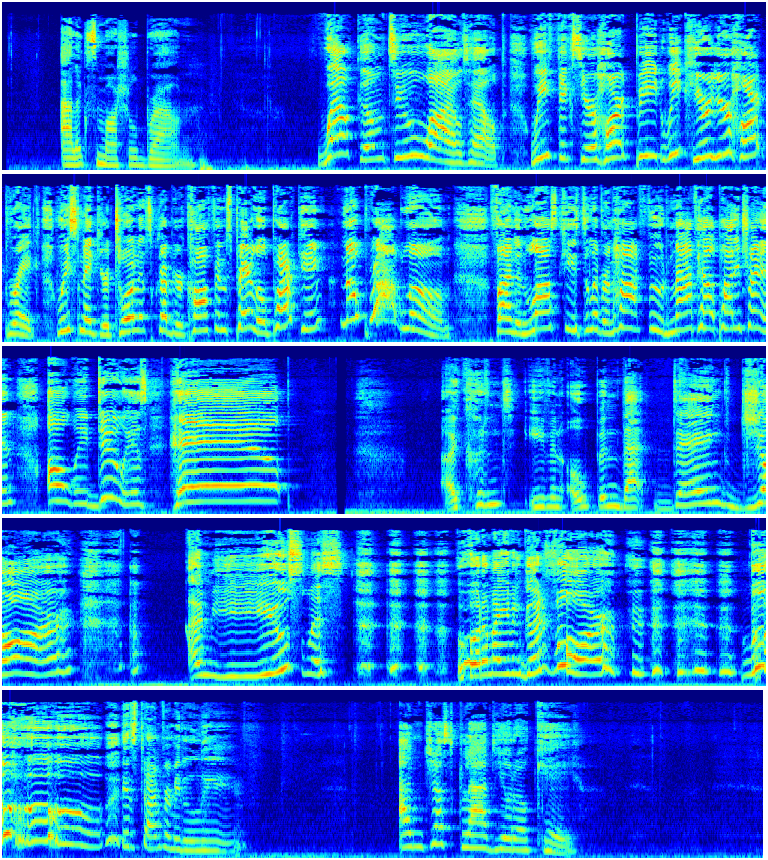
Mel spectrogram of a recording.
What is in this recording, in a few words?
Character Voices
